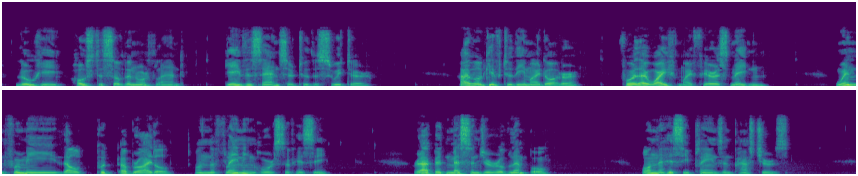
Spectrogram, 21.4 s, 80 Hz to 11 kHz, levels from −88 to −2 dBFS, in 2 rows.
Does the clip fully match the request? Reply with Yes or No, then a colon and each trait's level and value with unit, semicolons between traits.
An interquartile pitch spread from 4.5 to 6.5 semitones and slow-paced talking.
Yes: wide, 5.5 semitones; slow, 130 wpm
